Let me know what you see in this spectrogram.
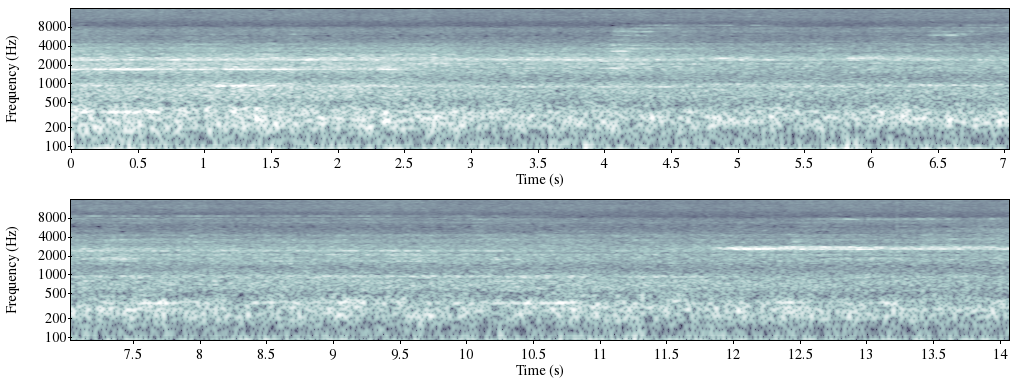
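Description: Loaded oil train's tank cars rolling away on the rails, a low wheel rumble that slowly fades as the train recedes. Thin, faint wheel squeal comes and goes, once near the start and again near the end.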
